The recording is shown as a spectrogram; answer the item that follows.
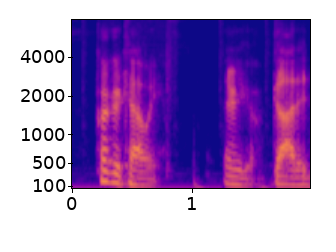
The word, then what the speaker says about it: Pukekohe: the name in New Zealand that I couldn't pronounce? Pukekohe. Pukekohe.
